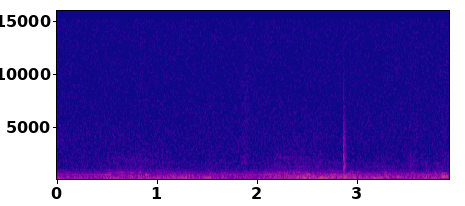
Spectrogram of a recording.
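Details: Renault Megane III 1.5 dCi 106 diesel at idle: steady thin mid-pitched whine over the idle rumble, heard only inside the car; not the fuel pump, owner suspects the turbo, unconfirmed.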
